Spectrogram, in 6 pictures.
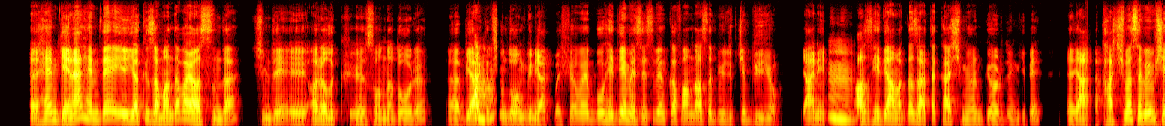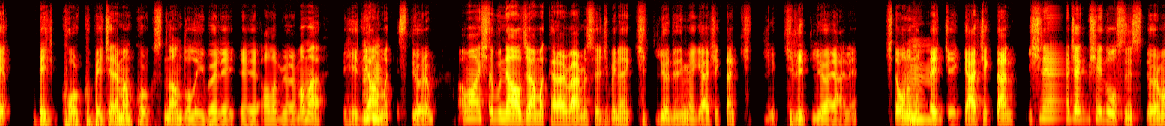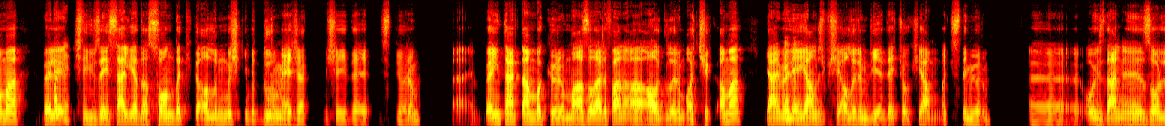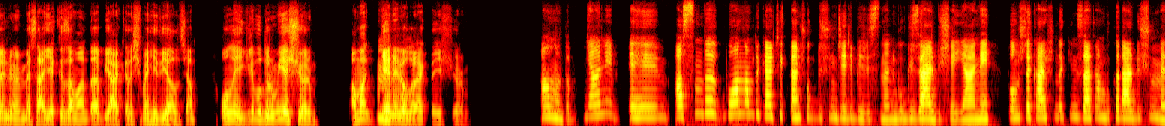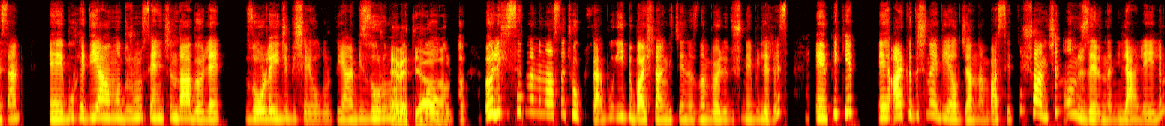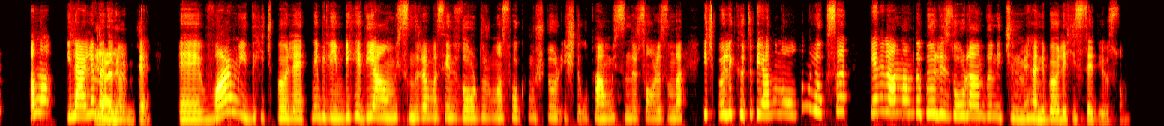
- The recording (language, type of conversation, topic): Turkish, advice, Hediye için iyi ve anlamlı fikirler bulmakta zorlanıyorsam ne yapmalıyım?
- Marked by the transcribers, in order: other background noise; tapping; other noise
